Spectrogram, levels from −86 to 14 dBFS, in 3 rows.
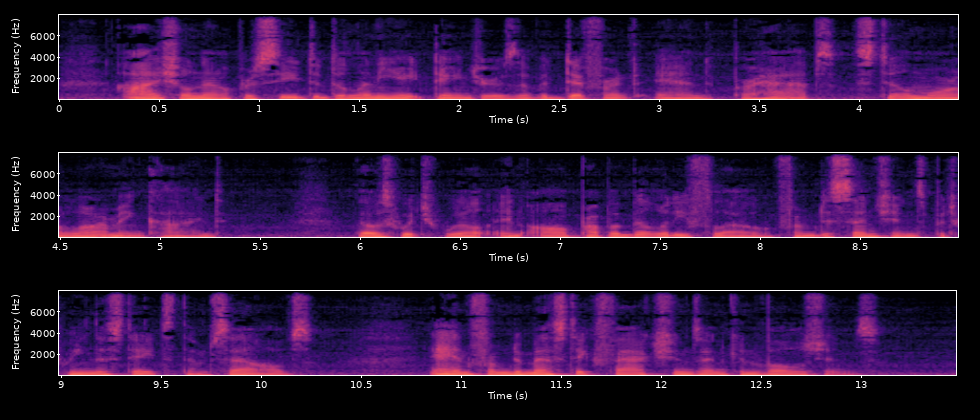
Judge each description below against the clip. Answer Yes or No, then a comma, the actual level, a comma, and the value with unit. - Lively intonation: No, average, 4.5 semitones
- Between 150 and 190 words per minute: Yes, average, 155 wpm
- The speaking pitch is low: Yes, low, 110 Hz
